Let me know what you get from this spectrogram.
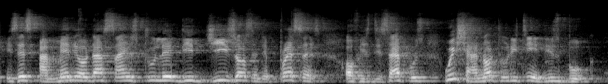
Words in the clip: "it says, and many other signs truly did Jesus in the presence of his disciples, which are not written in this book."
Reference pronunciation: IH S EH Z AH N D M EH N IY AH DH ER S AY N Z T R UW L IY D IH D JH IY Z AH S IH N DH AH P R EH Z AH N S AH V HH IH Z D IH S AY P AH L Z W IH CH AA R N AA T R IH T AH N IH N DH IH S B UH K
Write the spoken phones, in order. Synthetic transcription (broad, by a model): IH S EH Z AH M EH N IY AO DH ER S AY N S T R UW L IY D IH D JH IY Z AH S IH N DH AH P R EH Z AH N S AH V HH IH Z D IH S AY P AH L S W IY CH AA L N AA T R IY T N IH N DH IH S B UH K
